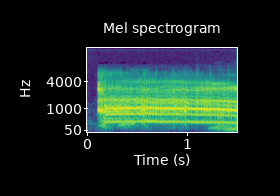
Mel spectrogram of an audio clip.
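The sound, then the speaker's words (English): A person lets out one loud, sustained scream as the lights shut off, starting abruptly and holding at a steady pitch for about a second and a half, with no talking around it. “I scream when the lights shut off.”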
